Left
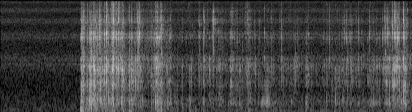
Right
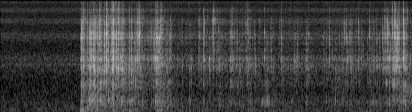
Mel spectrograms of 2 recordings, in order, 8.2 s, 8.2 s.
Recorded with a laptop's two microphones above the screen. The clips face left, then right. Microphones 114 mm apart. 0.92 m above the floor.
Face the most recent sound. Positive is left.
turn(degrees=30)  # may be behind; listen again after turning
